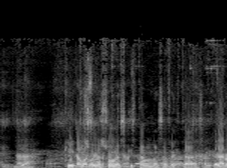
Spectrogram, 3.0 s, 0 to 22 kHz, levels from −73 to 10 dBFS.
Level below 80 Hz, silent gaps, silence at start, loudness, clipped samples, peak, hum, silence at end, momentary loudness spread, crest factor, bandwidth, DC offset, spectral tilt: -34 dBFS; none; 0 s; -11 LUFS; 0.4%; 0 dBFS; none; 0 s; 8 LU; 10 dB; 18 kHz; under 0.1%; -5 dB/octave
